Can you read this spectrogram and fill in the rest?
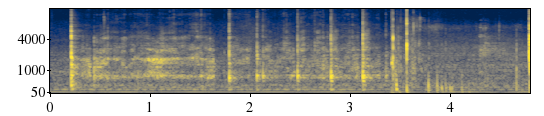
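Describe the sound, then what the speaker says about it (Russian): A spoon scrapes and clinks against a pot in irregular strokes as butter is stirred into caramel, with soft stirring sounds and a faint low hum behind. "Перемешиваем, получается, масло, пока не растворится в карамели."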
